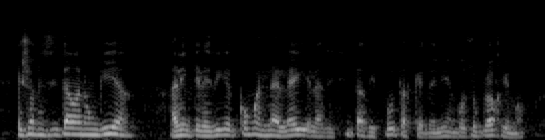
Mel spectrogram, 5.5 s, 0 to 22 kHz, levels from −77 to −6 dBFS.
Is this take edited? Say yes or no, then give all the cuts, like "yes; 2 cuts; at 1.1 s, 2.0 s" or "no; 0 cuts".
no; 0 cuts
